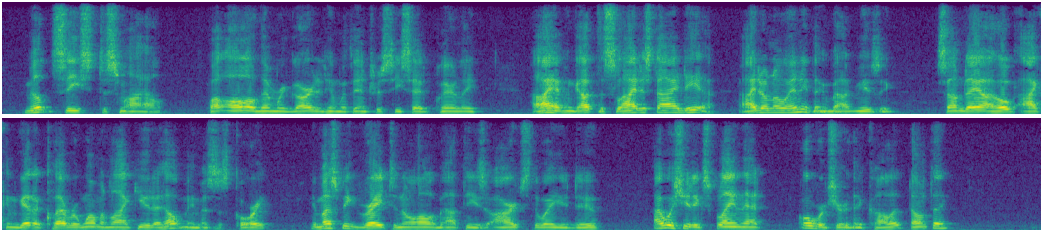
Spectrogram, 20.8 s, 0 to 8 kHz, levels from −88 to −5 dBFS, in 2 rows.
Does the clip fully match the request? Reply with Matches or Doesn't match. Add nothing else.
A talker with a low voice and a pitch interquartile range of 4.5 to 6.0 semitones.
Doesn't match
